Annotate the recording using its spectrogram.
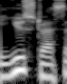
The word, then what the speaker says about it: eustress: When I say eustress, that's spelled E-U-S-T-R-E-S-S, eustress.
